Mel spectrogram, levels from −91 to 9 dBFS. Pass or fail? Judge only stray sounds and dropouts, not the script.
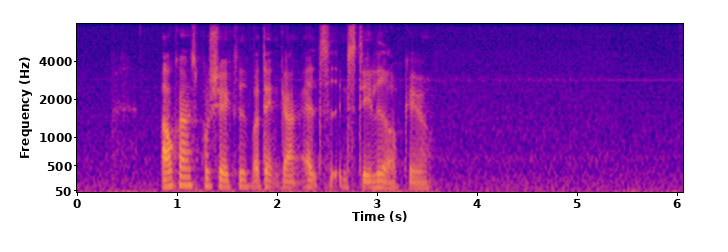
pass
